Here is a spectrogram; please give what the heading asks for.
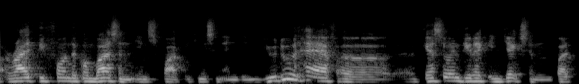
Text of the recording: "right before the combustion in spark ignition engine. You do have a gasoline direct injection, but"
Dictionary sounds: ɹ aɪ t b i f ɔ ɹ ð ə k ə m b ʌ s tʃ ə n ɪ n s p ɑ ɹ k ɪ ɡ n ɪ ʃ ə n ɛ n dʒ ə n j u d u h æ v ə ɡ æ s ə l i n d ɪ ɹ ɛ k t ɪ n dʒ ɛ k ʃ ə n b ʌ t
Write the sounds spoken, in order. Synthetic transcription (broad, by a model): ɹ aɪ t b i f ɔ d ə k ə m b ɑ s ə n ɪ n s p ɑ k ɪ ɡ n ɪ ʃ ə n ɛ n dʒ ə n j u d u h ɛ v ə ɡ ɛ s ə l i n d ɪ ɹ ɛ k t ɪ n dʒ ɛ k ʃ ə n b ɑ t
